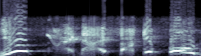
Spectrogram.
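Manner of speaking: very high-pitched mild yell, near screaming. Retelling the mom screaming to find her phone: imitating someone screaming. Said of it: "screaming at me at the top of her lungs".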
